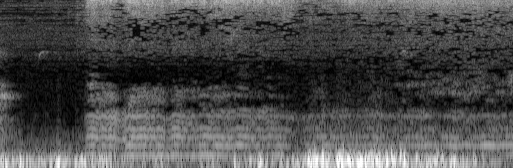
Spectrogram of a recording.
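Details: Female bumblebee searching for a burrow to lay eggs and build a nest, first of spring in the Urals; a low, even buzzing drone begins after half a second and holds steady, with rumbling low-frequency noise underneath.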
